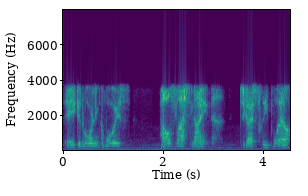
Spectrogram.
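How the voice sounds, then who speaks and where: Faint music plays in the background as a man uses a raspy, put-on character voice at a fairly high pitch, talking at a fairly slow pace in a monotone, flat intonation. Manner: casually friendly.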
